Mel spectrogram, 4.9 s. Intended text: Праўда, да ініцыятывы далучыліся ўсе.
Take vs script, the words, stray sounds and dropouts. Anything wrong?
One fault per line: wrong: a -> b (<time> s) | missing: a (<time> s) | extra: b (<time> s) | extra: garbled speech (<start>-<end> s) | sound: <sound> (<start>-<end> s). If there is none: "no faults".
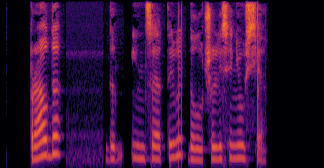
extra: не (3.6 s)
